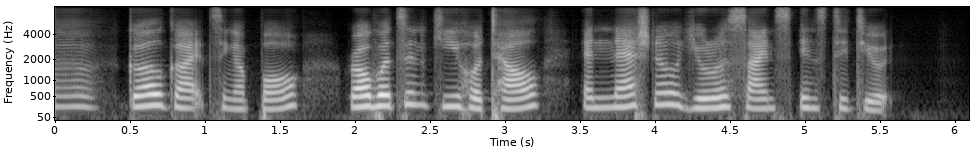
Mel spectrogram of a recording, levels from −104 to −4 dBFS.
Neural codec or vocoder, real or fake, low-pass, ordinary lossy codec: codec, 16 kHz, about 1 kbps, DyCAST, with the encoder's durations; fake; none; none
